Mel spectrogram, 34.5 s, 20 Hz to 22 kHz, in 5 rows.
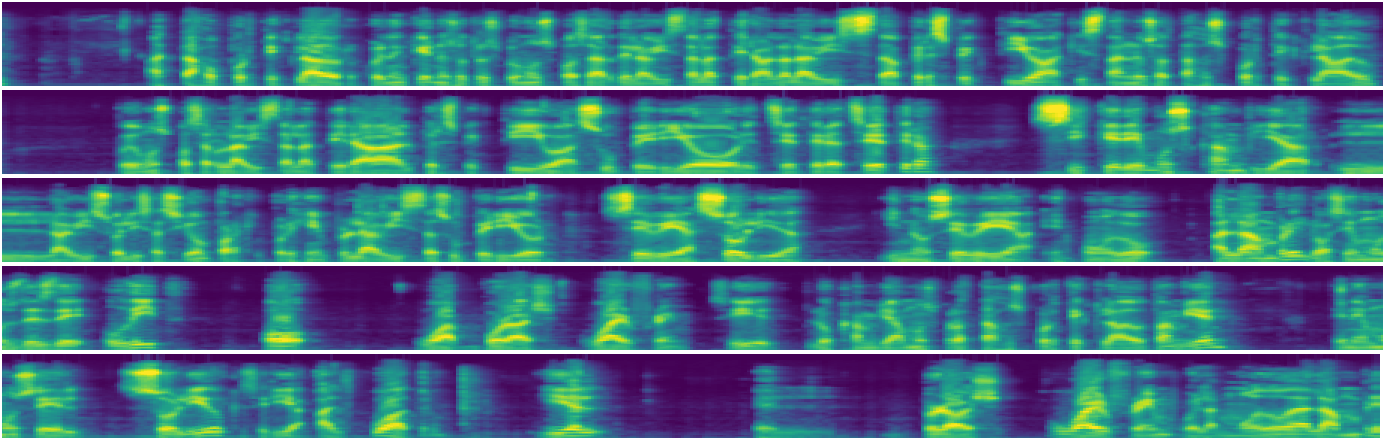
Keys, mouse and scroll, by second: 1.7 click, 6.7 click, 7.8 alt+right click, 8.6 alt+click, 9.7 alt+j, 10.3 alt+c, 13.3 alt+right click, 15.6 alt+j, 16.0 scroll down 2, 16.7 right click, 18.0 alt+middle click, 18.3 alt+right click, 20.8 click, 23.8 click, 27.9 alt+4, 30.7 alt+2.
